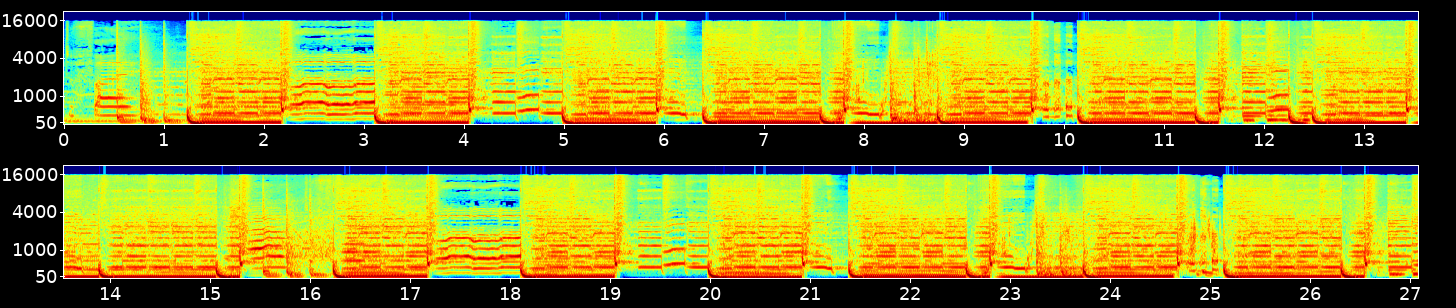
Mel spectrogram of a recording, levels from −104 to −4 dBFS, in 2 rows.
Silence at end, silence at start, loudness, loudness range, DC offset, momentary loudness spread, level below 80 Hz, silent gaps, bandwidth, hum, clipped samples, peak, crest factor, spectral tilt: 0 s; 0 s; -11 LUFS; 1 LU; under 0.1%; 5 LU; -12 dBFS; none; 16.5 kHz; none; under 0.1%; 0 dBFS; 10 dB; -4 dB/octave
